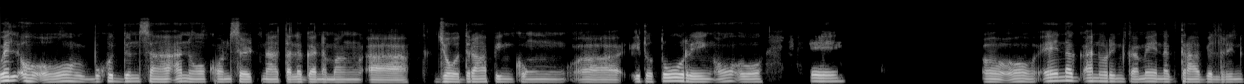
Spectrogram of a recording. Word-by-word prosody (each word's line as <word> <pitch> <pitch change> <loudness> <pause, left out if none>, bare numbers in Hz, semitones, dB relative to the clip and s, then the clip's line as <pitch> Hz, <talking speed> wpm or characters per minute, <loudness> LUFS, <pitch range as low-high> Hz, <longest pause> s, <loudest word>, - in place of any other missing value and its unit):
well, 180 +3 +8
oo. 140 -1 +2
Bukod 135 +3 -1
dun 140 +1 0
sa 130 -3 0
ano 125 -2 +1
concert 125 -1 0
na 120 0 +1
talaga 120 +1 +1
namang, 115 -1 -2
ah, 105 -1 +2 0.3
jaw 130 0 +4
dropping 130 -1 0
kung, 120 -1 -5
ah, 110 -1 -1
ituturing 135 -1 +3
oo, 125 -1 -1 0.5
eh 145 0 +2 1.4
Oo, 130 +1 0
eh, 160 +3 +3
nag-ano 150 -4 +1
rin 140 -1 -2
kami 130 +2 0
nag-travel 120 -1 -2
rin 120 +1 -4
125 Hz, 120 wpm, -22 LUFS, 120-140 Hz, 1.4 s, well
